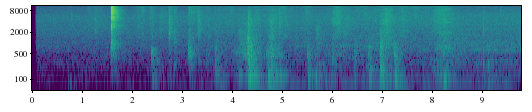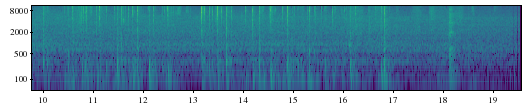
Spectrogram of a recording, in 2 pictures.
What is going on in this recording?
tuned on the light switch, walked over to the chair, sat on the chair then began typing on a keyboard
